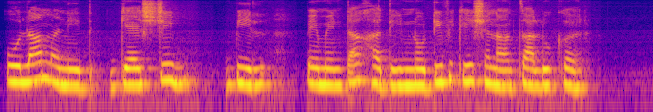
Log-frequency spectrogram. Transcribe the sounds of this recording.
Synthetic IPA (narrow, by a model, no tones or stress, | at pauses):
olaməniːt̪ɡɛɕʈi | biːlpemeɳʈakʰat̪iːɾnoʈifikeɕənat͡salukəɾ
